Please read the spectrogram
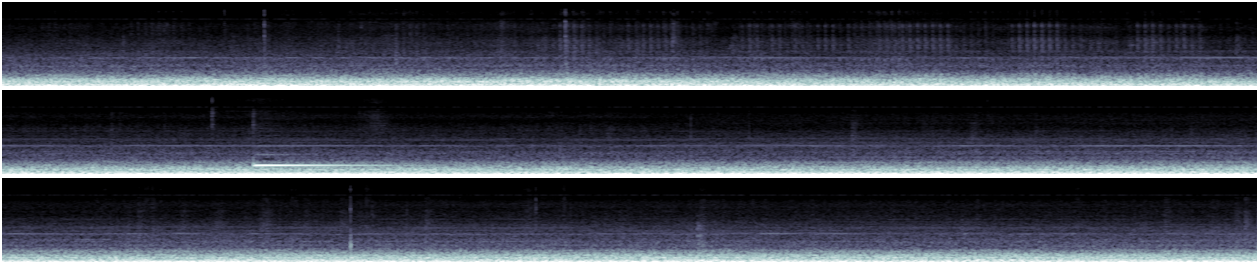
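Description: Airliner cabin noise during the takeoff run and climb: a steady, loud low rumble of the engines at takeoff power. A single short ringing tone sounds about eleven seconds in and dies away.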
